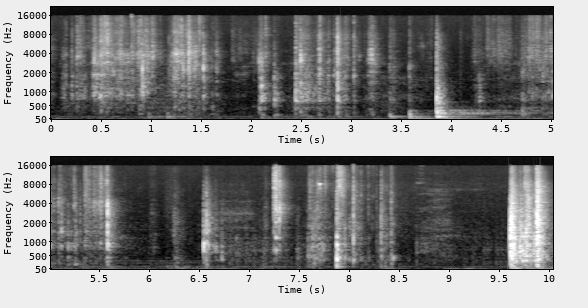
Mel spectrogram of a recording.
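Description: Handling of a gold cardboard trading-card box and the plastic holder inside: the lid slid off, the contents pulled out and the box set down, with rustling, scraping and scattered knocks. There is a sharper knock about four seconds in and a louder clatter just before the end.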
